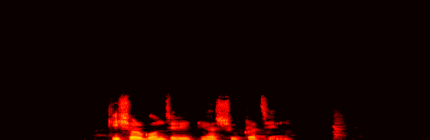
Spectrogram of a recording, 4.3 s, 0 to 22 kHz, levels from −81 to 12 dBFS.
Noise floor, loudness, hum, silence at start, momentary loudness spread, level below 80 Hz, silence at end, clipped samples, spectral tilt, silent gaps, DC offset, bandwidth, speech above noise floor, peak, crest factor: -89 dBFS; -28 LUFS; none; 1.1 s; 12 LU; -64 dBFS; 0.9 s; under 0.1%; -5.5 dB/octave; none; under 0.1%; 7.4 kHz; 61 dB; -10 dBFS; 22 dB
